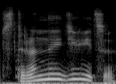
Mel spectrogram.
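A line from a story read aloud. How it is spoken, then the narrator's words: Sighing to himself. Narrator (Russian): вздохнул про себя Железный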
